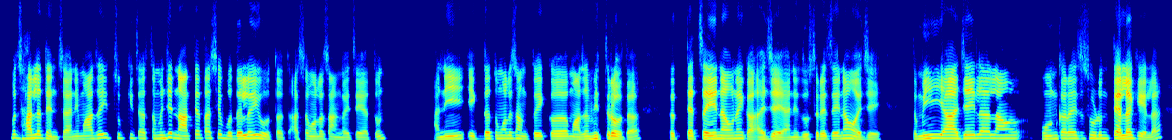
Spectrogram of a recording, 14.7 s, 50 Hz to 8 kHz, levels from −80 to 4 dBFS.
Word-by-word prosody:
मग 200 - -5
झालं 175 +2 +3
त्यांचं 130 -6 -2
आणि 135 +4 -3
माझंही 165 +7 -2
चुकीचं 180 -2 -10
असतं 165 +1 -8
म्हणजे 175 +7 0
नात्यात 165 +2 +2
असे 185 +2 -3
बदलही 170 +4 +3
होतात, 145 - -5
असं 125 +6 -7
मला 140 0 -4
सांगायचं 115 -3 -7
आहे 115 - -2
यातून. 135 +9 -9 0.6
आणि 145 +8 0
एकदा 150 +2 -1
तुम्हाला 170 0 -4
सांगतो 150 -4 -5
एक 150 0 -3
अ, 145 0 +1
माझा 135 +1 -1
मित्र 165 +2 0
होता. 135 -4 +1 0.4
तर 145 - +1 0.2
त्याचं 155 +2 +3
हे 160 0 +9
नाव 165 0 +2
नाही 175 +1 0
का 130 - +1
अजय 125 +1 +2
आणि 115 +2 -4
दुसऱ्याचंही 145 +5 -3
नाव 170 -2 +1
अजय. 115 -4 -3 0.4
तर - - -6
मी 160 +5 +1
या 175 -1 +7
अजयला 185 +2 +2
लाव 175 -1 -1 0.3
फोन 160 +1 -5
करायचं 170 -1 -2
सोडून 170 0 -5
त्याला 170 -2 +9
केलं 145 - -1
160 Hz, 190 wpm, -23 LUFS, 140-175 Hz, 0.6 s, हे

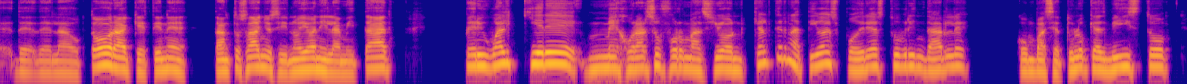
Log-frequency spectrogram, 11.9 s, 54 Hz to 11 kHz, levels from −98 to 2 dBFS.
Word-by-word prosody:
de 120 -2 -8
de 115 0 -8
la 115 0 -5
doctora 155 - +4
que 120 - -4
tiene 135 -1 -2 0.2
tantos 130 +3 -1
años 155 -4 +2
y 115 -1 -3
no 130 +2 0
lleva 140 +1 +3
ni 135 -2 +2
la 115 -2 -1
mitad, 145 +7 -1 0.7
pero 170 0 +1
igual 190 +4 +2
quiere 200 -5 +6
mejorar 150 0 -1
su 175 +5 0
formación. 145 -2 -2
¿Qué - - -10
alternativas 205 - -2
podrías 150 +1 -2
tú 175 -1 -3
brindarle 160 -1 -2 0.4
con 125 -1 -3
base 125 -2 0
a - - -10
tú 135 +5 -3
lo 150 -2 -1
que 150 - -3
has 135 -2 0
visto 160 +1 -1
150 Hz, 165 wpm, -21 LUFS, 130-170 Hz, 0.7 s, quiere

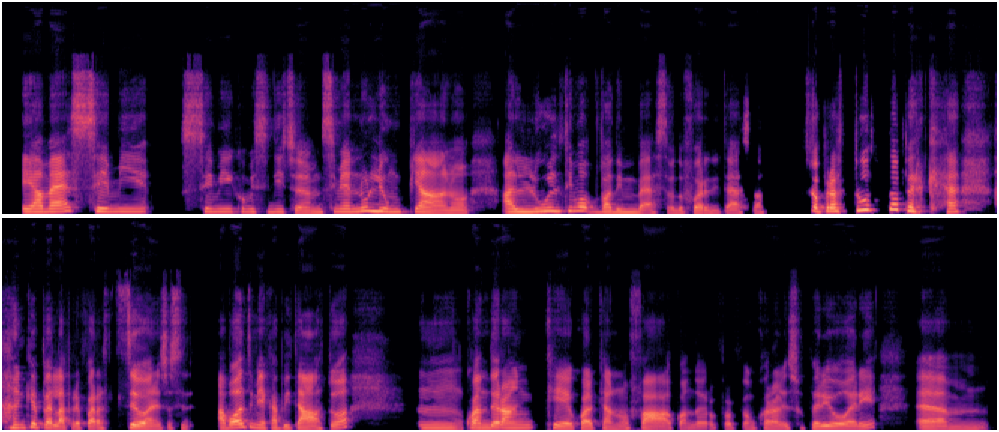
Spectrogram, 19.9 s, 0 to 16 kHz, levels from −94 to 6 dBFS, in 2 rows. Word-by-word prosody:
e 220 -1 0
a 220 0 +6
me 235 +3 +5
se 260 -3 0
mi 235 0 -6 0.3
se 235 -3 -8
mi 225 0 -6
come 215 -1 -9
si 215 0 -12
dice? 190 -3 -5
Se 200 +4 -8
mi 225 - -1
annulli 260 +4 +4
un 225 -2 -3
piano 170 -6 +2 0.3
all'ultimo 255 +5 +2
vado 200 -1 0
in 190 0 -3
bestia, 170 +1 -5
vado 175 0 -8
fuori 175 0 -4
di 165 -2 -12
testa 165 -1 -7 0.4
soprattutto 315 +9 +4
perché 250 - +1 0.5
anche 230 +3 0
per 215 -6 +2
la 185 -1 +4
preparazione. 185 -1 +1
Cioè 190 +3 -10
se 195 -1 -14 0.2
a 190 - +2
volte 245 +6 +5
mi 230 - -2
è 200 - 0
capitato, 190 +3 +1 0.7
mhmm, 190 -3 -6
quando 200 -1 +1
ero 210 0 +7
anche 205 -2 0
qualche 180 -1 -1
anno 145 -6 -6
fa, - - +1
quando 65 - -9
ero 65 - -10
proprio 165 -3 -11
ancora 175 +2 -6
alle 160 - -6
superiori 185 +2 -2 0.4
ehm, 165 -2 -3
200 Hz, 150 wpm, -22 LUFS, 180-230 Hz, 0.7 s, ero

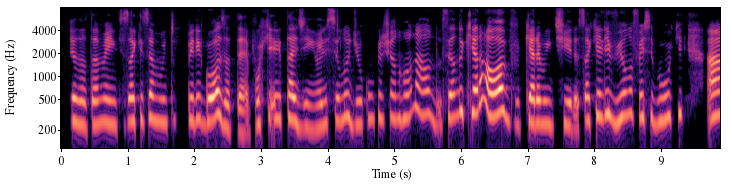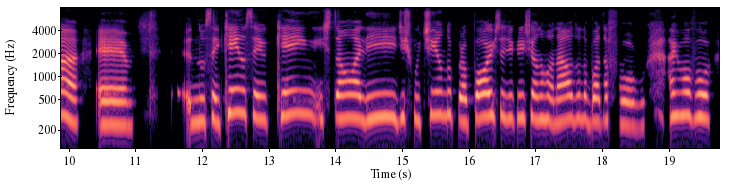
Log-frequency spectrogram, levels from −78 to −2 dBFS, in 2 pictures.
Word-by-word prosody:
Exatamente, 240 -1 -1
só 260 +2 +2
que 270 +2 -8
isso 265 - -9
é 290 - +4
muito 260 0 -7 0.2
perigoso, 270 +1 +4
até 205 -3 -2
porque 240 +2 -5
ele 280 - -2
tadinho, 220 -7 0
ele 225 +2 -3
se 245 - -9
iludiu 260 -3 -4
com 280 +3 -10
o 275 - -11
Cristiano 280 0 -6
Ronaldo, 315 - -3
sendo 295 +4 0
que 340 - -2
era 335 +7 +8
óbvio 300 -7 +6
que - - -4
era 250 -1 +7
mentira. 235 -1 -4
Só 270 -1 -1
que 310 - -5
ele 310 +2 +1
viu 285 +2 -2
no 330 - -4
Facebook. 290 +2 -4 0.3
"Ah, 290 -3 +6 0.3
é, 235 -1 +2 0.9
não 260 +1 -3
sei 260 0 -1
quem, 335 +6 +2
não 335 - -2
sei 280 -4 -2
quem 325 0 -2
estão 285 +1 0
ali 290 +1 0
discutindo 310 +3 -3
proposta 290 +3 +2
de 285 -1 -5
Cristiano 285 -1 -2
Ronaldo 270 +2 0
no 280 - -4
Botafogo", 240 -3 -4 0.4
aí 305 +1 0
meu 310 0 -2
avô 290 -1 0
275 Hz, 155 wpm, -20 LUFS, 250-300 Hz, 0.9 s, era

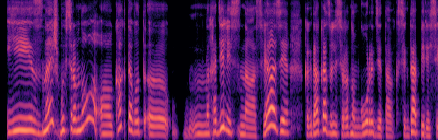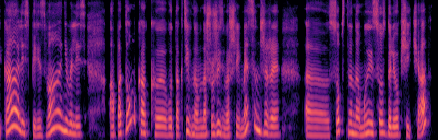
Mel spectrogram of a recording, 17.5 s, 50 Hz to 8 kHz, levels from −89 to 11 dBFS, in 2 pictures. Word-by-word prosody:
И 260 +3 +5
знаешь, 240 - +2
мы 255 +4 +2
все 260 +3 -1
равно, 260 +9 +3 0.3
а, 190 0 -2
как-то 295 - 0
вот, 225 0 -4
эм, 175 -2 0 0.3
находились 215 - -1
на 165 -4 -2
связи, 240 - +5 0.3
когда 190 +3 0
оказывались 205 -7 +1
в - - 0
родном 175 -1 -3
городе, 195 -4 0
так 150 -2 -8
всегда 180 +7 +1
пересекались, 210 - +1
перезванивались. 190 - -1 0.4
А - - -4
потом, - - -2
как, 205 -3 -1
э, 175 -1 0
вот 170 0 -5
активно 180 -4 -3
в 160 - -8
нашу 165 +3 -2
жизнь 190 -5 -2
вошли 170 +3 -3
мессенджеры, 205 - 0 0.5
э, 160 -1 -3
собственно, 215 -2 -2
мы 205 +5 0
создали 195 -5 +1
общий 175 -2 -2
чат 370 - 0
195 Hz, 130 wpm, -21 LUFS, 170-240 Hz, 0.5 s, И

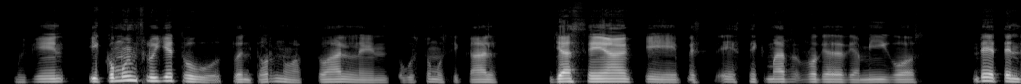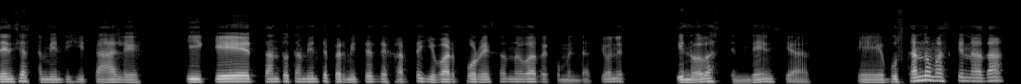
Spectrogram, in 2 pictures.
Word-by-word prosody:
Muy 110 -1 -15
bien, 130 +3 -2 0.2
¿y 140 - +5
cómo 165 +7 +6
influye 170 -3 +6
tu 120 -9 -1
tu - - -5
entorno 115 +2 -5
actual 115 +2 -4
en 100 -1 -7
tu - - -19
gusto 110 +4 -13
musical?, 110 -1 -4 0.5
ya 135 +1 +9
sea 135 -1 +7
que, 110 -3 -3
pues, 110 -2 -10
esté 120 0 -9
más 120 0 -1
rodeada 115 0 -3
de 110 0 -9
amigos, 110 0 -6 0.4
de 165 -1 +6
tendencias 135 -2 +2
también 120 -1 -6
digitales, 115 -1 -7 0.4
¿y 125 -2 +2
que 135 +1 +6
tanto 130 +2 -4
también 130 0 -5
te 140 - -6
permites 120 +1 -5
dejarte 115 +4 -7
llevar 120 -1 -2
por 120 0 -4
esas 125 +1 -7
nuevas 125 0 -4
recomendaciones 100 - -12 0.5
y 115 - +1
nuevas 125 +5 -1
tendencias?, 100 - -8 0.5
eh, 110 0 -5
buscando 155 - 0
más 175 -2 -4
que 170 - -6
nada, 160 +1 -3
120 Hz, 135 wpm, -24 LUFS, 110-135 Hz, 0.5 s, ya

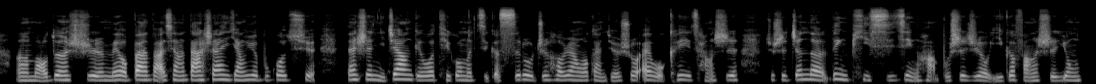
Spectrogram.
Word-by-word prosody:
呃， 185 - -2
矛 175 -2 -1
盾 210 +1 +1
是 200 -2 +1
没 195 +1 -3
有 205 - +2
办 205 +1 +3
法， 195 - +3
像 205 0 0
大 210 0 +3
山 225 +1 +2
一 215 - -8
样 205 -1 -3
越 215 - -2
不 195 -1 -14
过 210 0 -3
去， 415 - -2 0.3
但 225 +1 0
是 225 -1 +5
你 195 -5 -7
这 240 - +4
样 230 -1 +3
给 200 -3 -5
我 200 +1 -2
提 200 - -6
供 200 0 -5
了 185 - -6
几 190 - -1
个 - - -5
思 215 - +8
路 215 -3 -3
之 205 - -2
后， 205 0 -5
让 200 -1 -3
我 - - -3
感 190 -3 -8
觉 170 -1 -8
说， 200 +2 -2
哎， - - 0
我 195 - -5
可 220 - -5
以 210 -2 -5
尝 - - -5
试， 205 +1 +1 0.2
就 215 - -9
是 205 - +1
真 220 +3 0
的 215 -3 0
另 235 -3 -3
辟 210 -1 -4
蹊 190 0 +7
径 200 -1 -1
哈， - - -4
不 175 - -12
是 205 +2 +4
只 185 - -2
有 175 -4 -3
一 - - -10
个 210 - -3
方 185 -3 -5
式， 180 -1 +1
用 190 -1 -5
讲 - - -43
205 Hz, 345 characters per minute, -26 LUFS, 195-215 Hz, 0.3 s, 思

